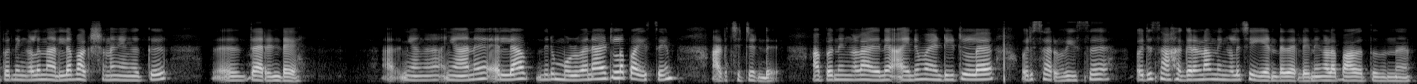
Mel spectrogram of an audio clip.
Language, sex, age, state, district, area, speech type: Malayalam, female, 18-30, Kerala, Malappuram, rural, spontaneous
